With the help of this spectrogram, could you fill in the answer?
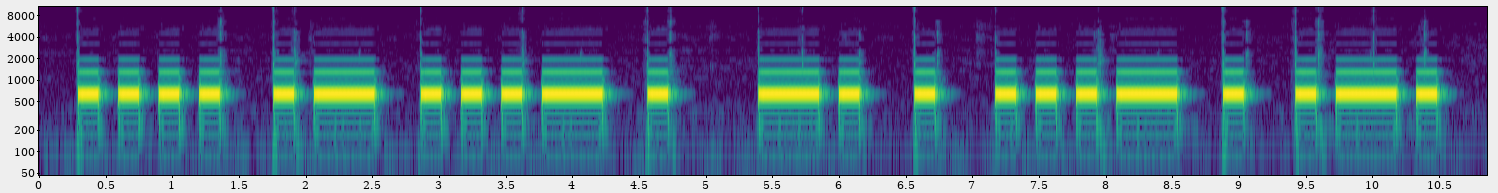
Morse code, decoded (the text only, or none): HAVE NEVER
